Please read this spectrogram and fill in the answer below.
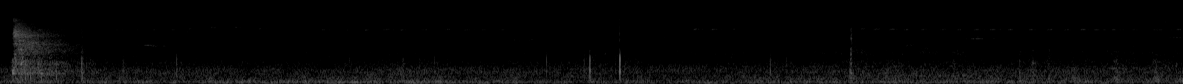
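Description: Outdoor ambience: a faint, steadily pulsing high insect trill over a low background hiss, with a brief rush of noise at the very start and a few small clicks around the middle.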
